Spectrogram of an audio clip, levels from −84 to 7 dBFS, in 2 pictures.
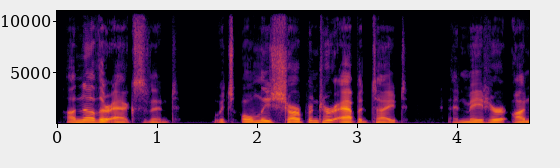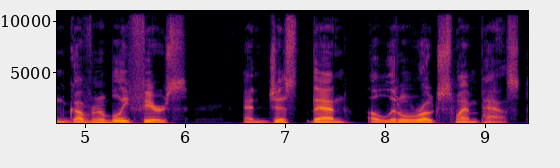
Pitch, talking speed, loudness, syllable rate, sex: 105 Hz, 125 wpm, -22 LUFS, 4.7 syllables/s, male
